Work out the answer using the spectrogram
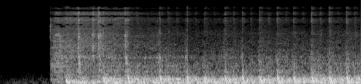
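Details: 2002 Yamaha Raptor 660 single that sat over 1.5 years and would not start, after carb clean, jets, valve adjustment, fresh gas, oil and coolant: fires at once and settles into even thumping idle, about three beats a second; healthy.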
